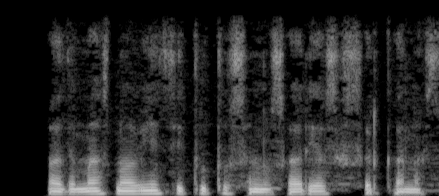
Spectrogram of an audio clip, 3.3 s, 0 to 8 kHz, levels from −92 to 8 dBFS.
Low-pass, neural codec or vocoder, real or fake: 7.2 kHz; none; real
